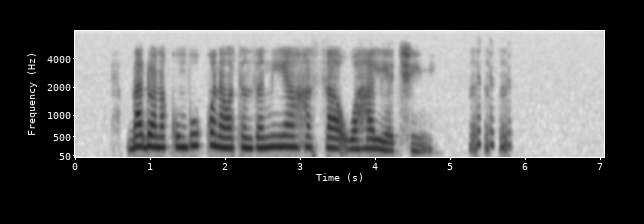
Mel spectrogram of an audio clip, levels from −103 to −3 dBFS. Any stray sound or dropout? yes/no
yes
